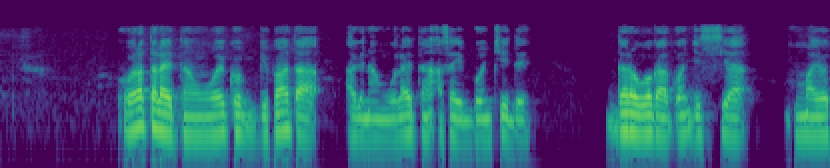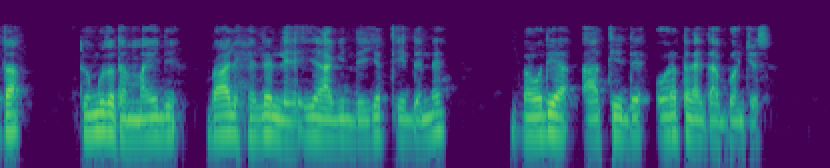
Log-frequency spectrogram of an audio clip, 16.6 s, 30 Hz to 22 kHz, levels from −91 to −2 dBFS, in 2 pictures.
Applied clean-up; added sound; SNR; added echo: none; none; none; none.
